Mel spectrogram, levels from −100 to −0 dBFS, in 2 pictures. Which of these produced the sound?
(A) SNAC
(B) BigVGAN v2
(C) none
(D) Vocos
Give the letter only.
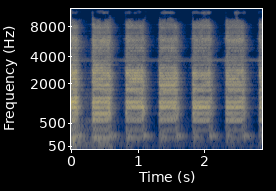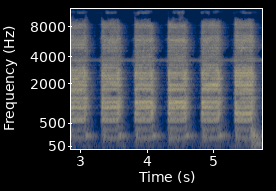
D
